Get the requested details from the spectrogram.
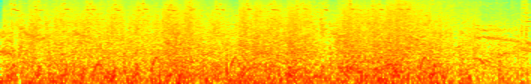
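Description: Cans and boxes crash and clatter as shelves are smashed.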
